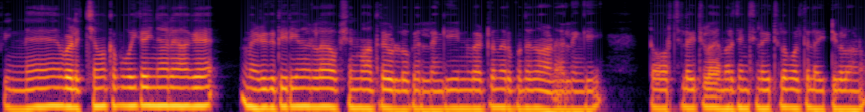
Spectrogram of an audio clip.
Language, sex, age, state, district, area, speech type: Malayalam, male, 18-30, Kerala, Wayanad, rural, spontaneous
